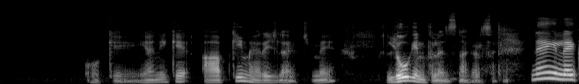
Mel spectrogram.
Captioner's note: nasal voice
